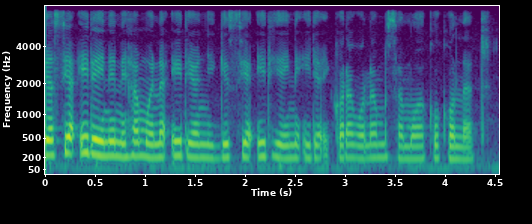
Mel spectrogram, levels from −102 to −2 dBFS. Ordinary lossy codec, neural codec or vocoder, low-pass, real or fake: none; none; 7.2 kHz; real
